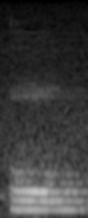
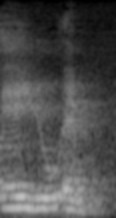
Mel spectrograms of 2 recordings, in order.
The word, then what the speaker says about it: Om: And it is Om, and it is not A-U-M. It is not A-U-M. It is Om. You should not chant Aum, then you will sound like a wolf.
